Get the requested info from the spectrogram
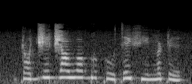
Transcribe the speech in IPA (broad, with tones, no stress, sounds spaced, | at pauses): ʈ ɔ˨ d͡ʒ e˦ d͡ʒ ɑ˦ w ɔ˦ ɡ u˦ k u˨ t e˦ fʲ e˨ ŋ ʌ˦ ʈ ɪ˨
